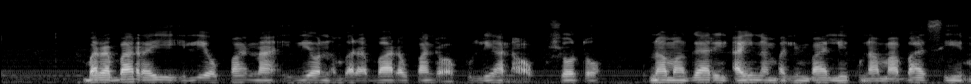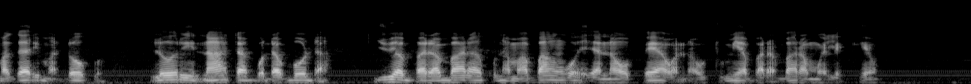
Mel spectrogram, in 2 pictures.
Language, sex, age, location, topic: Swahili, male, 18-24, Nairobi, government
